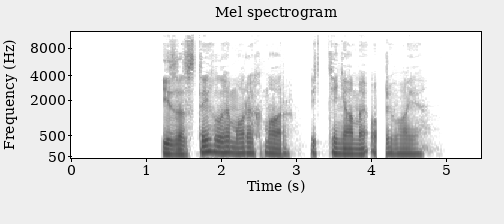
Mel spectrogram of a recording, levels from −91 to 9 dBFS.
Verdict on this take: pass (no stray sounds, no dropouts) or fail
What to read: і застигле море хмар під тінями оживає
fail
